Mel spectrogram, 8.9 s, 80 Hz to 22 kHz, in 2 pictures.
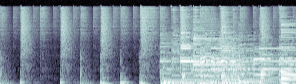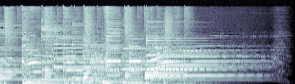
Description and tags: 6 bar intro, G major, country feel, slide guitar, drum, upright bass, recorded using garage band on iPad air, using virtual instruments, slide guitar played live.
